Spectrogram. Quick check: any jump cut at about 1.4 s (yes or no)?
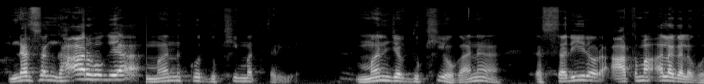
yes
